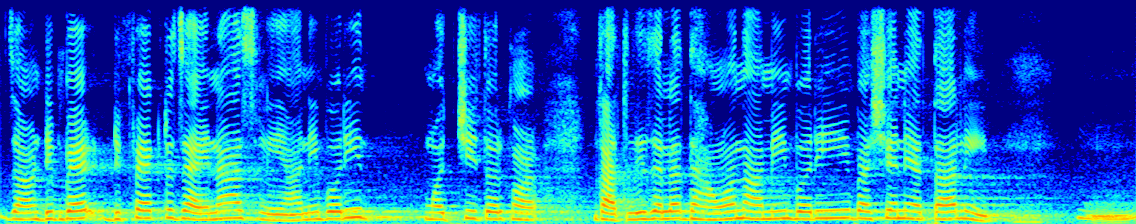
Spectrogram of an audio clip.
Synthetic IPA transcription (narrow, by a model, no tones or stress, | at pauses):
d͡zaɖbeɖifekʈd͡zajnaəslĩanibəɾĩ | məɕit̪əɾka | ɡʱat̪lĩd͡zalad̪ʱãʋənamibəɾĩbaɕenjɛt̪alĩ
